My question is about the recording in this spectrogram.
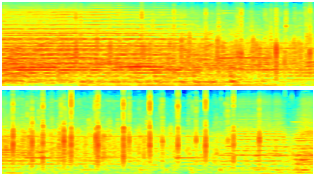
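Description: Marching band playing: held band chords, then from about halfway in a quieter passage full of sharp, irregular percussive hits.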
